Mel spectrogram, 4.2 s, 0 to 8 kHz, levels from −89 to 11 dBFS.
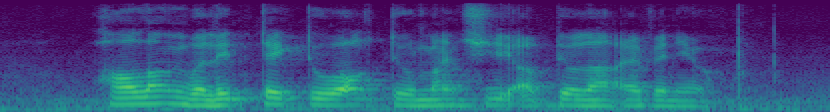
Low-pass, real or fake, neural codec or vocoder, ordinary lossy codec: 7.2 kHz; fake; codec, 16 kHz, 2 kbps, FunCodec, trained on Chinese and English, 25 frames a second; none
